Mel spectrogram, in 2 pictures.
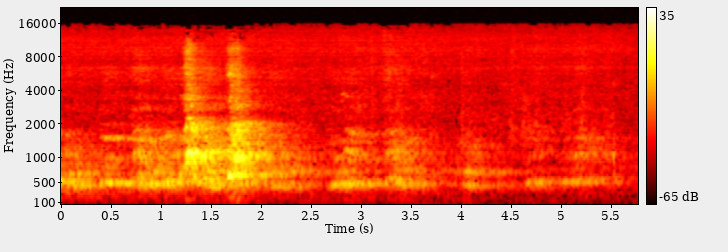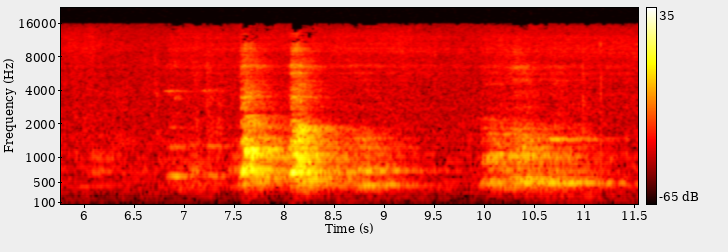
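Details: A litter of 28-day-old puppies from Bodie and Mattie, still sleepy before dinner, calls from its freshly cleaned pen: clustered high yips and whines in irregular bursts with short quiet gaps between.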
